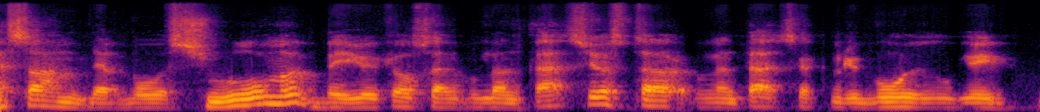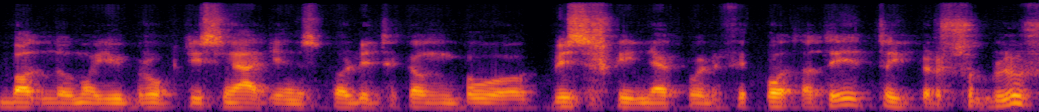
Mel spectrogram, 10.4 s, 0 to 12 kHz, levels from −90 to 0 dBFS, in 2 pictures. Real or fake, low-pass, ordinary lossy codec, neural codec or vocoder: fake; 10.8 kHz; AAC, 64 kbps; codec, 16 kHz in and 24 kHz out, 0.8 kbps, FocalCodec, streaming, 65536 codes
